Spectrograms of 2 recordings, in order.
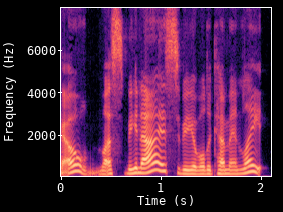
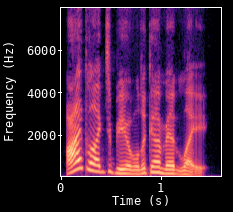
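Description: First: Mildly sarcastic, stretching NICE; mock envy, leaning on "nice"; resentful envy. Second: Said in the usual way. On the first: Envying a coworker who comes in late, resentful. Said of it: "that feeling of resentment". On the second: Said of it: "That's actually what we're saying".

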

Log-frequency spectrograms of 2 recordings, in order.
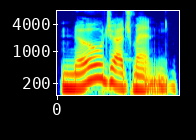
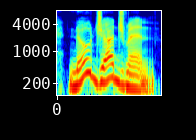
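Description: First: "No judgment." stretched out very slowly, each word lingering; slow drawn-out no judgment. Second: "No judgment." said a bit higher, with a firm push on "No"; emphatic no judgment. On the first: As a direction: draw it out with knowing emphasis. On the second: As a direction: state it briskly like a quick wink. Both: Shown as a demonstration. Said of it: "Get it, Caroline Forbes".

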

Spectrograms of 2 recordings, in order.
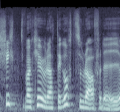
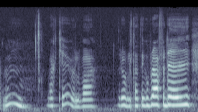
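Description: First: Genuinely glad. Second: Mock half-hearted congratulations; lukewarm praise. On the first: Retold or imitated. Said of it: "vissa är så här". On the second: Imitating lukewarm townspeople met in the street, dryly unimpressed. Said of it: "vissa är lite så här".

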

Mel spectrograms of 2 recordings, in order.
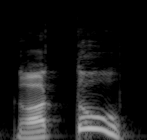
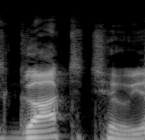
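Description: First: "Got to" in a New England accent, "to" lifted high and drawn out; hammed-up New England "Got to"; regional New England accent. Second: Said in the usual way. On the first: Shown as a demonstration. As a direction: show off the local New England catchphrase "Got to". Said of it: "That's a big one". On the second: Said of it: "That means got to".

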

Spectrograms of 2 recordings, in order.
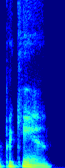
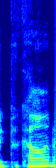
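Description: First: Pecan with a short "a" as in "can"; pecan as pih-KAN. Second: Pecan with a broad "ah" in the stressed second syllable; pecan as pih-KAHN. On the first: Co-host offering the other pronunciation, pecan as pih-KAN. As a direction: say pecan to rhyme with "man". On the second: Co-host quizzing Casey on pronunciation, pecan as pih-KAHN. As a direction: say pecan to rhyme with "on". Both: Shown as a demonstration. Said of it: "how do you say pecan".

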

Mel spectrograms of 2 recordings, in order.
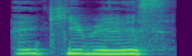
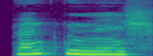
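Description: First: Higher-pitched thanks through a yawn; cute yawn. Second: Higher, louder mouthful gurgle; gurgled. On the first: Kitty thanks her miss for tea, yawning cutely. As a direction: say it while yawning sweetly. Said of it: "came another cute yawn". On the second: Kitty thanks her miss mid-sip, gurgling. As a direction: gurgle it through a mouthful of tea. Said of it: "she gurgled". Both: A narrator's reading.

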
